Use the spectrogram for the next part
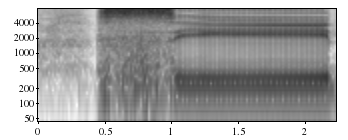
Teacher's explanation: حروف صفیریہ میں تیز آواز سے پڑھا جائے گا ، سین، تیز آواز سے پڑھا جائے گا، یہ بھی حروف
